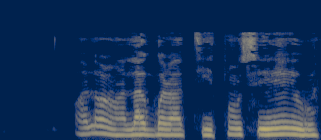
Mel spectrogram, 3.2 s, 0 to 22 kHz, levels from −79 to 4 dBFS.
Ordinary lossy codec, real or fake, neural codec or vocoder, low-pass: MP3, 32 kbps; fake; codec, 16 kHz in and 24 kHz out, 2.2 kbps, FireRedTTS-2 codec; 9.9 kHz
